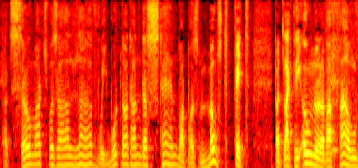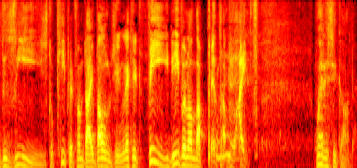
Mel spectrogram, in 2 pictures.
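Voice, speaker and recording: Husky, declamatory British king. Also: medium pitch, lively intonation, normal speed, fairly bright tone. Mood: alarmed. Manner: grave, declamatory, urgent. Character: Claudius, troubled, calculating, commanding king. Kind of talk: classical Shakespearean radio drama acting.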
